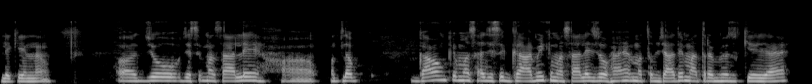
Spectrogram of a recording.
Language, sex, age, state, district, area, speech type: Hindi, male, 18-30, Uttar Pradesh, Ghazipur, rural, spontaneous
